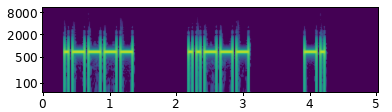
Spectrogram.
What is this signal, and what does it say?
Morse code, heard as a keyed tone, about 20 wpm, spaced as for 8 wpm, 700 Hz. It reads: 12N
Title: 107 Lesson 18e - Letter m - Three Characters 20wpm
